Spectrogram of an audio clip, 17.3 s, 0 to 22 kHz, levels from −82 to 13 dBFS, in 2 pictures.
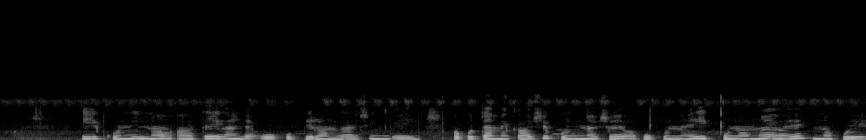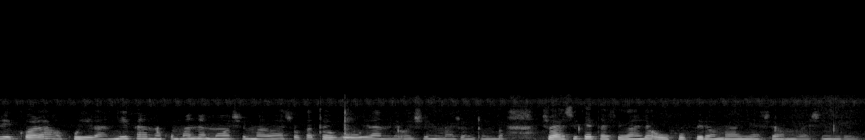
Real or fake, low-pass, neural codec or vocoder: fake; 7.2 kHz; vocoder, 22.05 kHz, 80 mel bands, WaveNeXt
